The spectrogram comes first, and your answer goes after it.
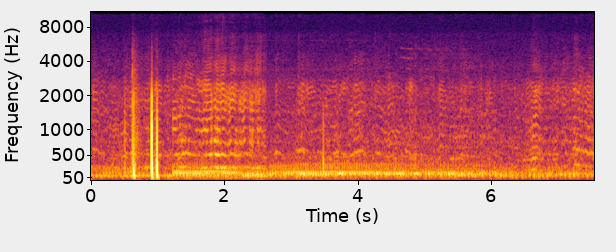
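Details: Asian honey bee (Apis cerana) colony, part of an experiment with Apis mellifera drones, recorded on 6 November 2021 in Tingkem Bersatu, Bener Meriah, Aceh. Sharp knocks open a continuous low, even buzzing drone that persists throughout.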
